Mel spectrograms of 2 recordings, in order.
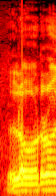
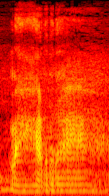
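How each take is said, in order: First: It is said with an o vowel, Purworejo style. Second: It is said with an a vowel, Kebumen style.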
